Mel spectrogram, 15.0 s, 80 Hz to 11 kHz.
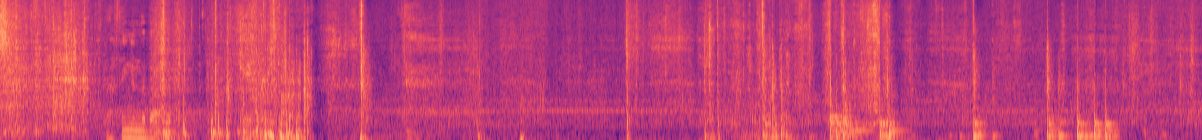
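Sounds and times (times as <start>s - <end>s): drawers and cabinet doors closing: 0.0s - 1.3s
rattling and creaking: 0.0s - 4.8s.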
